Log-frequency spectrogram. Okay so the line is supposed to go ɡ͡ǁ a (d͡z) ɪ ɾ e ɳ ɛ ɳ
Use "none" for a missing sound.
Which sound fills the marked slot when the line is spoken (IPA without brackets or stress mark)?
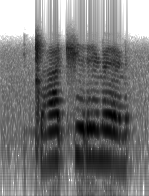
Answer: t͡ʃ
